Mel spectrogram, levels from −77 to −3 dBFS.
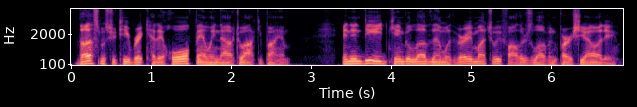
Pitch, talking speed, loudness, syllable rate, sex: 105 Hz, 225 wpm, -19 LUFS, 6.2 syllables/s, male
